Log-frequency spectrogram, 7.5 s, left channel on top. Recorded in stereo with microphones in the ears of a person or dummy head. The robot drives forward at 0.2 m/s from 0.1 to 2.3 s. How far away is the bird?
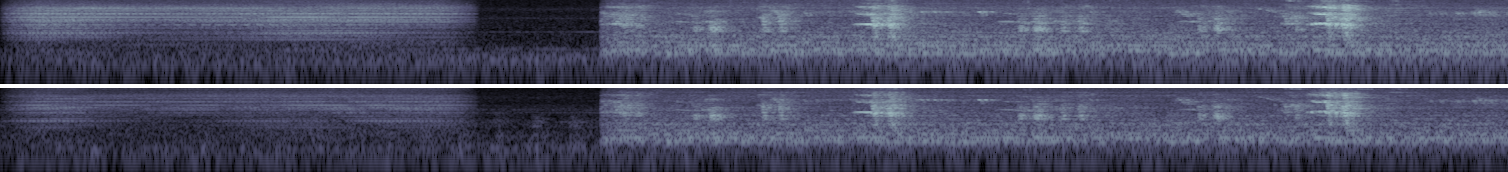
About 5 m.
